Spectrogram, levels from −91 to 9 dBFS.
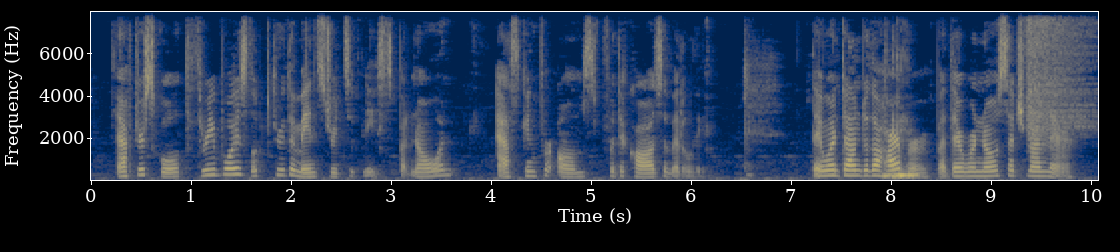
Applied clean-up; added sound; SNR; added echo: classical method log-MMSE.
